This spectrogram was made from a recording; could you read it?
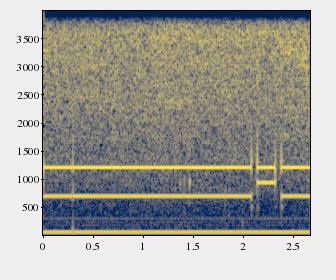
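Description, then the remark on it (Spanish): A steady pair of electronic keypad tones, from a caller's cellphone screen being touched during a phone call, sounds continuously, then shifts briefly to a different dual-tone pitch before returning, heard over a low telephone-line hum with no talking. “sí, lo que pasa al parecer está topando la pantalla de su celular y se ha cortado la llamada.”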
